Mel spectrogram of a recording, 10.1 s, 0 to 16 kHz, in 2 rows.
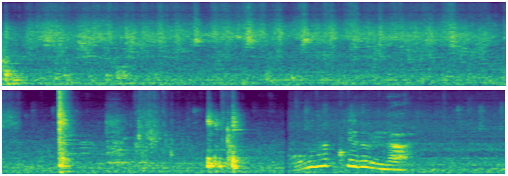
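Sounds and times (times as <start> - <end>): food sizzling in a pan: 0.0 - 5.4, 7.9 - 10.0.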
